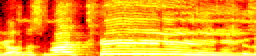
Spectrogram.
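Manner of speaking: high, slow announcer shout; shouted prize call. Pretend. Streamer announcing the winner with a shout. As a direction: belt the winner's name.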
